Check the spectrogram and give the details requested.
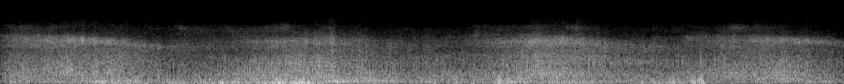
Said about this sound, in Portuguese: este é o som de uma turbina eólica, uh, pelo menos depreendo que será isso que acabámos de ouvir. As turbinas fazem todas eh, este som ou, ou há diferentes sons para, consoante as turbinas?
